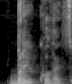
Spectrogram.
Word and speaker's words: брикулець: будемо слухати брикулець кришталі брикулець правильно щоб вимовляти Ну що зустрінемось на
